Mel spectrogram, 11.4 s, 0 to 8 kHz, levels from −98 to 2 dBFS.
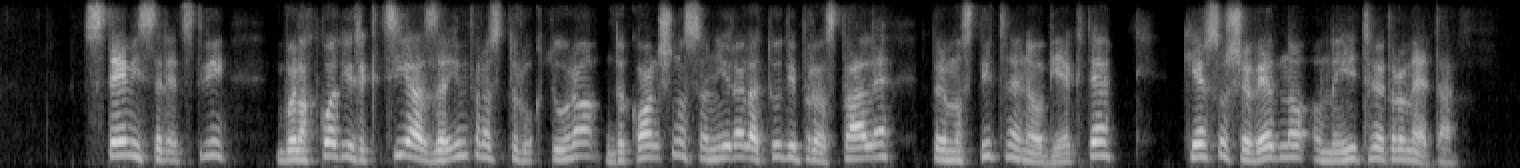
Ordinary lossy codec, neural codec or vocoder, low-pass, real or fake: Opus, 16 kbps; codec, 16 kHz, 0.8 kbps, ZipCodec; 7.2 kHz; fake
